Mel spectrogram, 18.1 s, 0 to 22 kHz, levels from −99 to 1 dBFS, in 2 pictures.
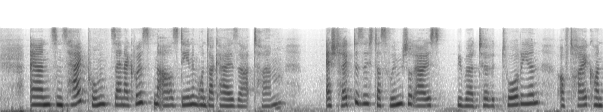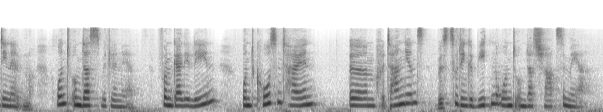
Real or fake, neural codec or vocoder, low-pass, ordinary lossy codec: fake; codec, 16 kHz, 0.5 kbps, X-Codec, HuBERT features, trained on LibriSpeech; none; none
